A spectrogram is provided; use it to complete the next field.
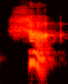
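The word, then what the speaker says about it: ح: exist in English language it's close to letter H sound but less deep in your throat so you don't say you should say another easy way to practice how to say this letter same sound you make to cool your mouth after eating something spicy when you eat something spicy you will say this is the same sound repeat after me ha ha third letter today and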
